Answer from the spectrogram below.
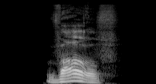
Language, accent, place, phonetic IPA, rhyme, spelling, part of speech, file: German, Germany, Berlin, [vaʁf], -aʁf, warf, verb, De-warf.ogg
- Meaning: first/third-person singular preterite of werfen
